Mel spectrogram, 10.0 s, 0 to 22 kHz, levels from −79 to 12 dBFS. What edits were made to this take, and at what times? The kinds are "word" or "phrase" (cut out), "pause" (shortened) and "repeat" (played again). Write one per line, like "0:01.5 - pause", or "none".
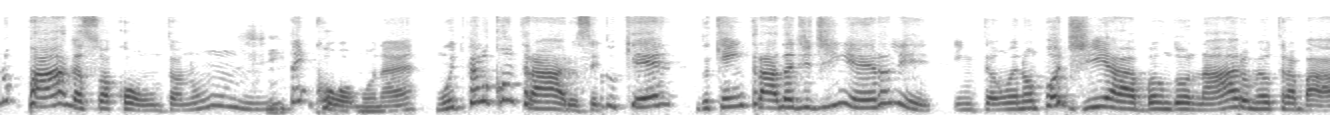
0:04.5 - phrase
